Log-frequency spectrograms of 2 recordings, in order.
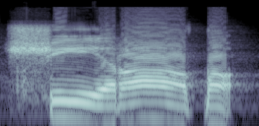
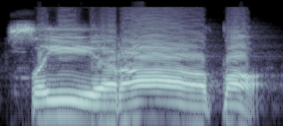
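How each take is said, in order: First: It begins with a hushing sh sound. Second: It begins with a heavy, emphatic s sound. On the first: The speaker calls it wrong. "atau bahkan shiroto, pakai shin" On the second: The speaker calls it right. "Seharusnya si, siroto"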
